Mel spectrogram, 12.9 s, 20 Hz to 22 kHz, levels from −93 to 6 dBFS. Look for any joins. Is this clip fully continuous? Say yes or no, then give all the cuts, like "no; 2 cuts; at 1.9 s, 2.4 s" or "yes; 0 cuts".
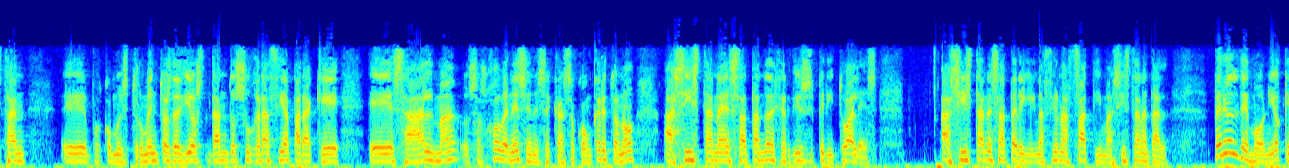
yes; 0 cuts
